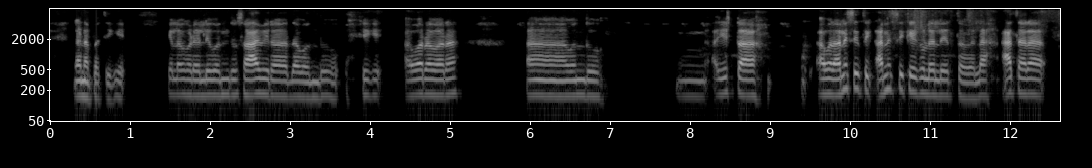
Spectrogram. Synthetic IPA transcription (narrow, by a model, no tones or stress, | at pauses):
ɡɐɳɐpɐt̪iɡe | kɛlɐʋuɡɐɽɐlːio̞nd̪usaːʋiɾad̪ɐo̞nd̪uhiːɡe | ɐʋɐɾɐʋɐɾɐ | o̞nd̪u | eʂʈɐ | ɐʋɐɾɐɐnɐsiɐnɐsikɛɡɐɭɐlːiɾt̪ɐʋɛlːɐa̰ːt̪ʰɐɾɐ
